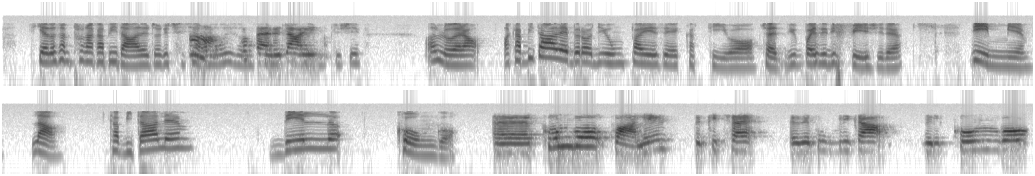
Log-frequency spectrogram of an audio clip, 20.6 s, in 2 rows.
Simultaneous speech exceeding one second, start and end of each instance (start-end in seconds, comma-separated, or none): 1.9-3.2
